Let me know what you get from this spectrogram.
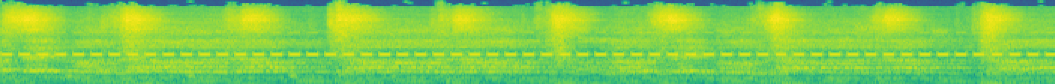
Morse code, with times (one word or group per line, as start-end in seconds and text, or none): none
